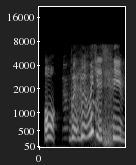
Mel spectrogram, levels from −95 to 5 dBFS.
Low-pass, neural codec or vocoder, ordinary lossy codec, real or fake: 7.2 kHz; codec, 44.1 kHz, 7.8 kbps, Pupu-Codec; none; fake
